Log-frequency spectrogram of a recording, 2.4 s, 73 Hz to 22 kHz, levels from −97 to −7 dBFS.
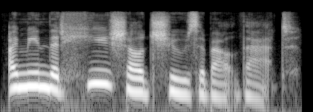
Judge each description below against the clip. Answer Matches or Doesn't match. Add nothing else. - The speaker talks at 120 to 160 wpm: Doesn't match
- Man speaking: Doesn't match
